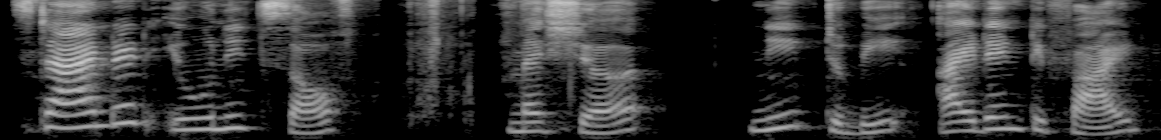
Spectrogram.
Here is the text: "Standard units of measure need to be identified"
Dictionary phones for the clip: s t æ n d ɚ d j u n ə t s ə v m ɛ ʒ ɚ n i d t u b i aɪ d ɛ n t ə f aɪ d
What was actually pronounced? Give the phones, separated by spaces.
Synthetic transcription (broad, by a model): s t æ n d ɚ d j u n ə t s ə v m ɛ ʃ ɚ n i d t u b i aɪ d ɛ n t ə f aɪ d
